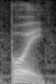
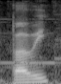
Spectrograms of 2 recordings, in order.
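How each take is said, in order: First: The word is said with one syllable. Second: The word is said with two syllables. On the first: It matches the word buoyancy. "because buoyancy. That's how I say it" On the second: It follows the letters of the spelling. "because it is B U O Y"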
